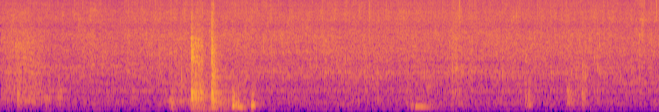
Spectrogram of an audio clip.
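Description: Ground pork frying in a skillet, a steady sizzle, with a short cluster of knocks about two seconds in.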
